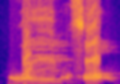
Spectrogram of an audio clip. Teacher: ادا ہوتے ہیں حلق کے اس حصہ سے جو منہ کی طرف والا ہے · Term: حروف حلقی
